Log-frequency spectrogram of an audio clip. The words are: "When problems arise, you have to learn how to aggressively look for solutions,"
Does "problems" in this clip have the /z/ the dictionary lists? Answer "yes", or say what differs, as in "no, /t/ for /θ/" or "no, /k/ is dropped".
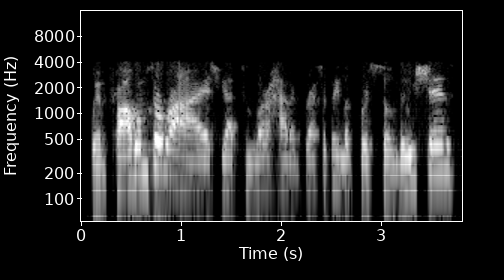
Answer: yes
